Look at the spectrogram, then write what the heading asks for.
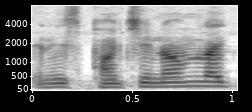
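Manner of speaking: usual speaking voice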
